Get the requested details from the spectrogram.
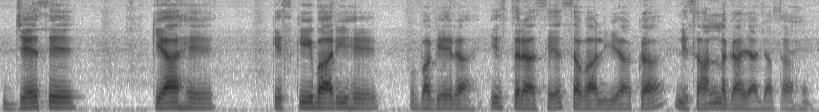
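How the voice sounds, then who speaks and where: A man's voice: medium pitch, darkish tone. A man teaching an online exam-prep lesson, explaining step by step and often checking in with his listeners. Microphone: recorded while writing on a screen.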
